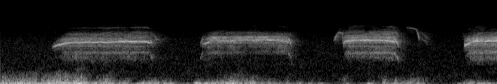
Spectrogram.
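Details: Hungarian common buzzard nest at Tiszalök, recorded by a solar-powered nest camera on 27 May 2022; chicks beg at lunchtime with four long, steady, reedy calls about a second each, separated by short pauses, over faint low rumble.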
